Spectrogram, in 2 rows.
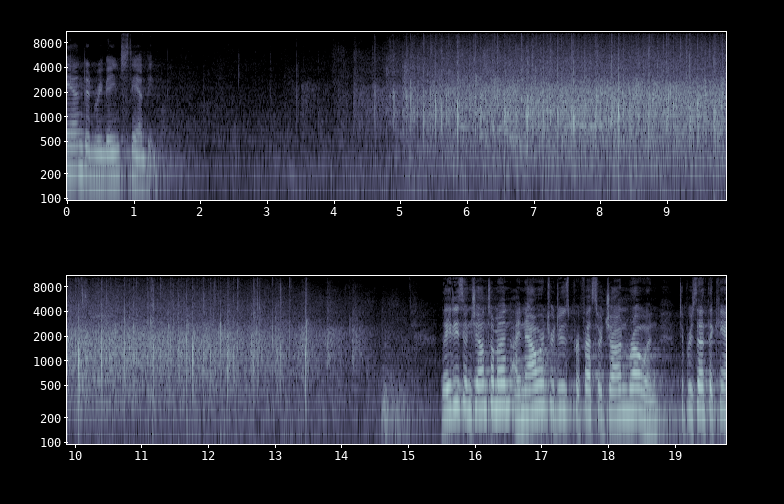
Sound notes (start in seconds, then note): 4.1 applause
